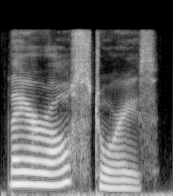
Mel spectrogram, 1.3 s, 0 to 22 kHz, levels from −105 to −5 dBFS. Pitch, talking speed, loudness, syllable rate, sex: 215 Hz, 185 wpm, -16 LUFS, 5.6 syllables/s, female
